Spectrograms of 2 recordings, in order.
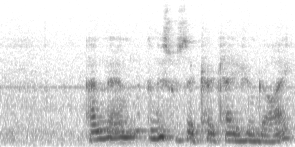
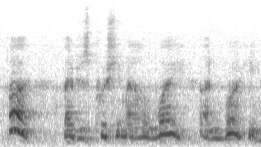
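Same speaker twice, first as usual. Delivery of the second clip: defensive; 7 semitones higher, 5 dB louder than usual. Retold or imitated. Worker's defensive reply acted out.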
